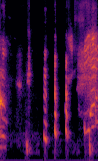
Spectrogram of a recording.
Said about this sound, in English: I do have two kids yelling as you're talking.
